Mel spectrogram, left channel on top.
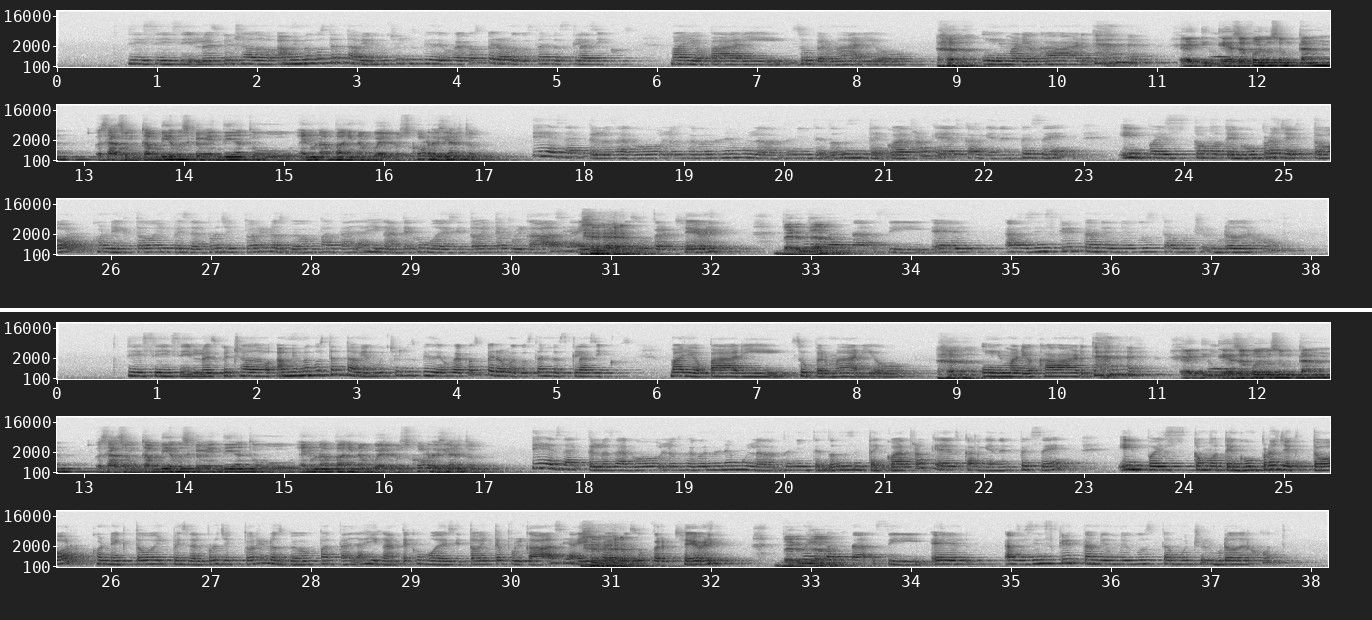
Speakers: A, on the right (about 55°); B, on the left (about 80°).
A: Sí, sí, sí, lo he escuchado. A mí me gustan también mucho los videojuegos, pero me gustan los clásicos. Mario Party, Super Mario,
B: <laughs>
A: eh, Mario Kart. <laughs>
B: Eh, y
A: Me-
B: y esos juegos son tan, o sea, son tan viejos que hoy en día tú en una página web los corres, ¿cierto?
A: Sí, exacto, los hago, los juego en un emulador de Nintendo 64 que descargué en el PC. Y pues como tengo un proyector, conecto el PC al proyector y los veo en pantalla gigante como de 120 pulgadas y ahí
B: <laughs>
A: juego <laughs> súper chévere.
B: ¿Verdad?
A: Me encanta, sí. El Assassin's Creed también me gusta mucho el Brotherhood.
